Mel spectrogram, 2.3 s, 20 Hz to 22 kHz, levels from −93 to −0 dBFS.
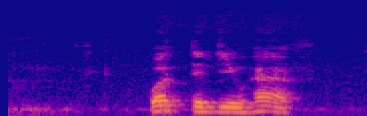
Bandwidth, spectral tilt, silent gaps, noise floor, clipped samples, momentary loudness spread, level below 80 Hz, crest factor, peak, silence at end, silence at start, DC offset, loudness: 13.5 kHz; -9 dB/octave; none; -67 dBFS; under 0.1%; 5 LU; -68 dBFS; 18 dB; -16 dBFS; 0.45 s; 0.95 s; under 0.1%; -33 LUFS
